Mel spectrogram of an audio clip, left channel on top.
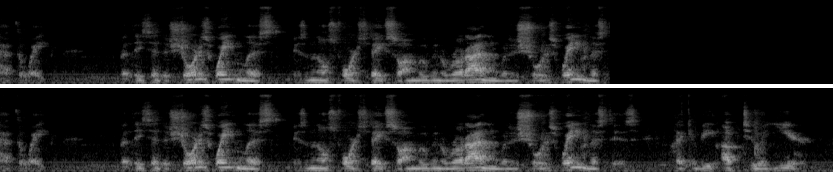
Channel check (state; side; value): drops out; left; at 6.1 s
